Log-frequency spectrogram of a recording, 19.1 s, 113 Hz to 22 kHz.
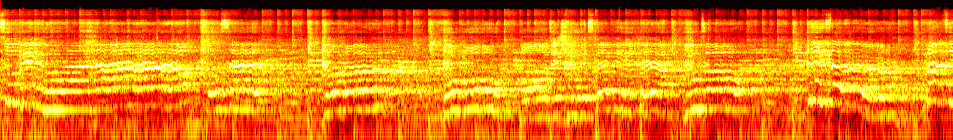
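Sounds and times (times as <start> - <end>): person singing into microphone: 0.0 - 19.0.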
